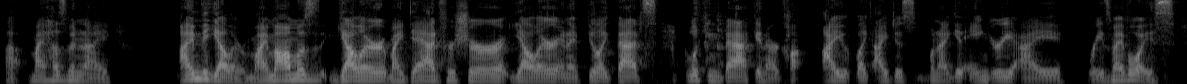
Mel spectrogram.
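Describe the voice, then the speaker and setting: Low-voiced woman, dry close sound. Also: normal speed, dry recording. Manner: animated storyteller, laughs often. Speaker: podcast co-host. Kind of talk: casual chat.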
